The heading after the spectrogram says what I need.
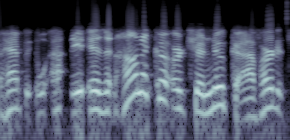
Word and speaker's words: Chanukah: It's Chanukah. Okay. So if you can't say I'm Hanukkah, sorry. you just say pronounce it with an H, not a K.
